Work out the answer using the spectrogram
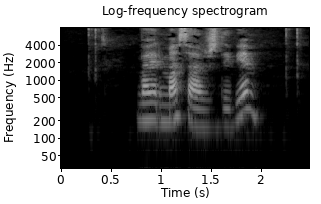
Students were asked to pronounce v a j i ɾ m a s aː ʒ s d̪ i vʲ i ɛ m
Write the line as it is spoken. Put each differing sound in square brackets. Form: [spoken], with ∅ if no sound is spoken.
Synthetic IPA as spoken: v a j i ɾ m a s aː ʒ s d̪ i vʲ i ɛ m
